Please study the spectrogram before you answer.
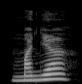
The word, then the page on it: mazañ: Apatani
